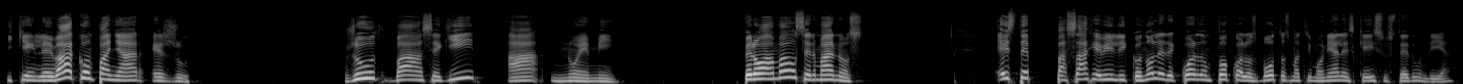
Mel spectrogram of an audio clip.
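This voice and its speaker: A man preaches a sermon in a high, resonant voice. He retells scripture and turns to his listeners with questions. The sound is dry and close, with no room echo. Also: expressive, unhurried, pauses often, clear, resonant tone.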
